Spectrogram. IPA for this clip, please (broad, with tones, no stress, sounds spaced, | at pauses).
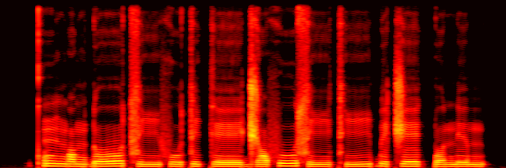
kʼ ũ˨ ŋ ɔ˨ ŋ ɗ oː˨˦ t͡s iː˨ f u˨ t i˨ k eː˨ d͡ʒ ɔ˨ f uː˦ s iː˨ tʰ iː˨˦ ɓ ɪ˦ t͡ʃ eː˦ k͡p o˨ n ɪ˨ m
